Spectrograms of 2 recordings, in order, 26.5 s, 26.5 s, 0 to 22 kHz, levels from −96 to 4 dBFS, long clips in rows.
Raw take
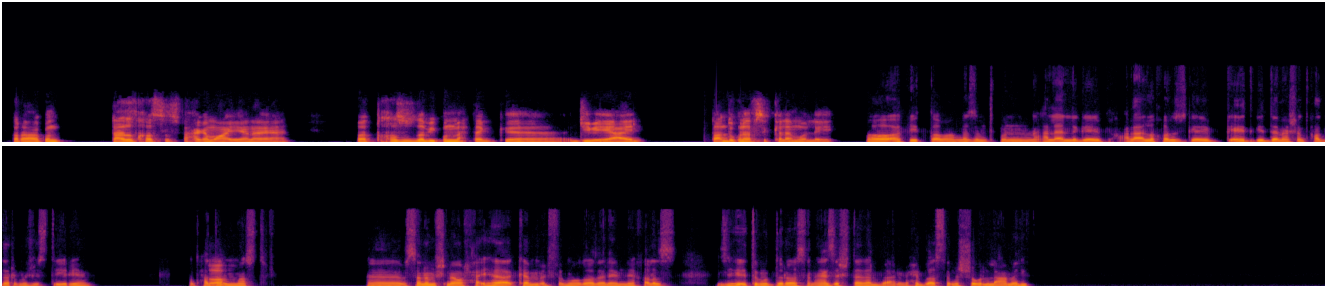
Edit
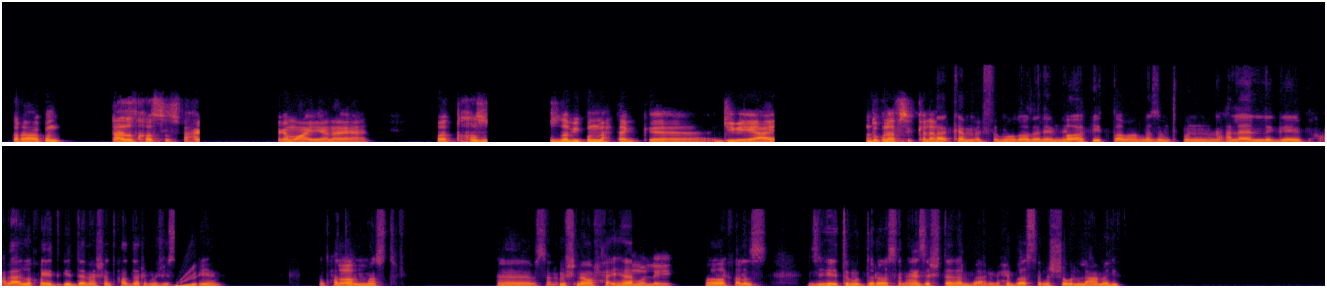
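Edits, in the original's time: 1.97 insert room tone 0.80 s
4.05 insert silence 0.64 s
6.28–7.21 mute
7.91–8.82 swap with 18.23–19.53
10.51–10.85 stretch 1.5×
11.63–12.33 cut
13.65 tape start 0.26 s
17.1–17.51 fade out

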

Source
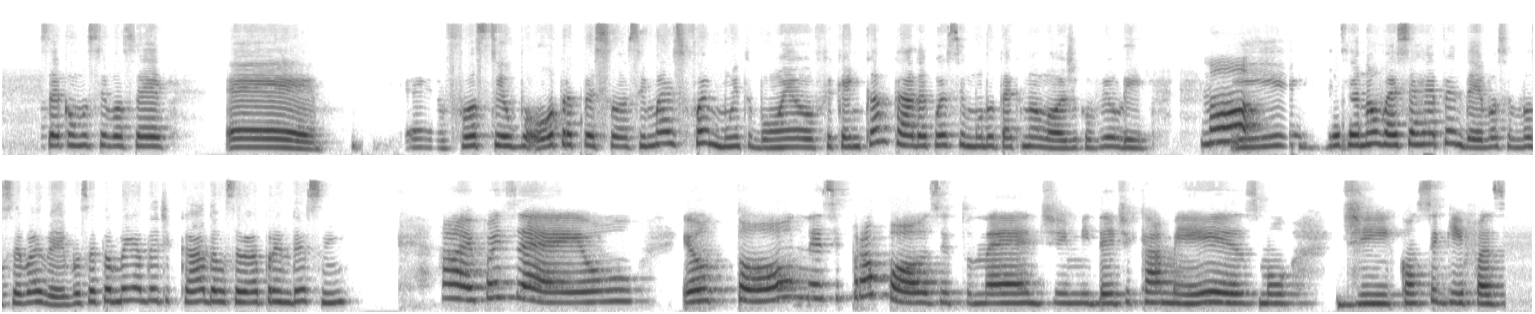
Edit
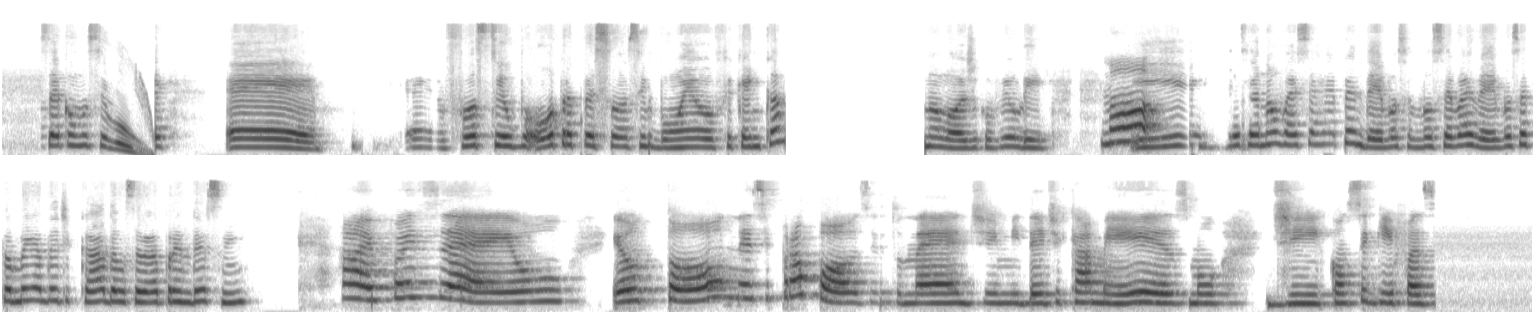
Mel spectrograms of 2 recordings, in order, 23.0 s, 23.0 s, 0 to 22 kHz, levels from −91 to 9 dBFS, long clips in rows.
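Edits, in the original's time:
0.72 tape stop 0.43 s
4.85–5.6 cut
6.62–7.67 mute
9.63–10.82 fade out, to -16 dB
15–15.45 stretch 1.5×
18.21–18.59 fade out, to -18.5 dB

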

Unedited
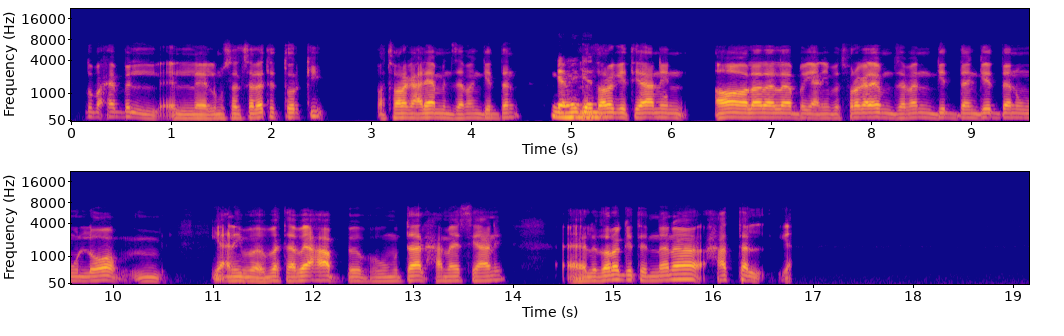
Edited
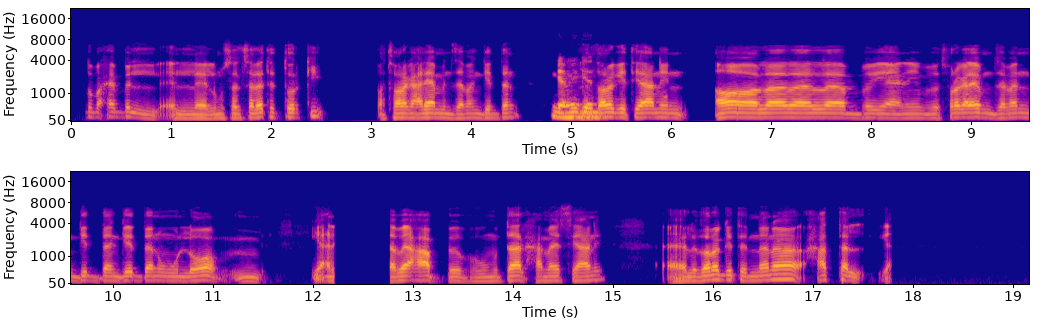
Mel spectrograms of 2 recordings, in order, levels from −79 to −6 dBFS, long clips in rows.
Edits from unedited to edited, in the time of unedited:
6.67–7.67 stretch 2×
11.22–11.78 mute

